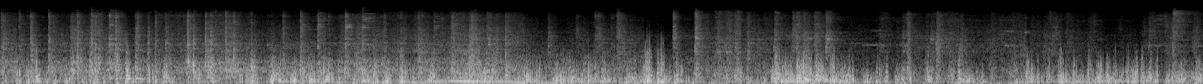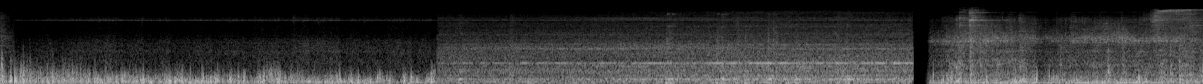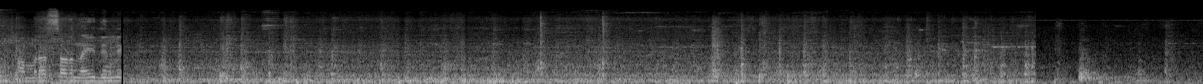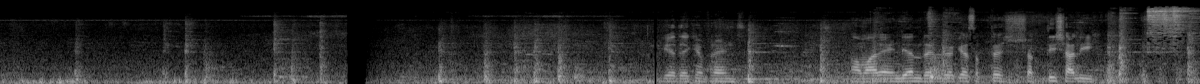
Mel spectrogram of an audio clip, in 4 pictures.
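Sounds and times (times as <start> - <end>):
clickety-clack and rattling: 0.0 - 12.2, 25.6 - 30.2, 31.1 - 35.9, 43.4 - 45.8, 46.9 - 48.0
train wheels rumbling on rail: 0.0 - 48.0.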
